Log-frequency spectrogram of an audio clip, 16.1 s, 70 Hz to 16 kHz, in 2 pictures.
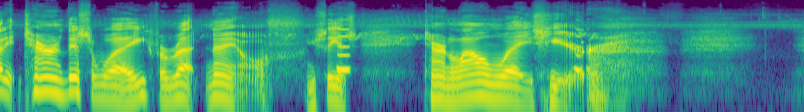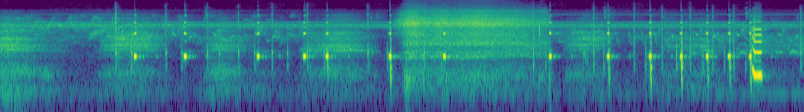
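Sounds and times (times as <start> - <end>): metal detector beeps: 3.4 - 3.6, 5.6 - 6.0, 9.3 - 12.6, 13.4 - 16.0
soft breathy hiss: 11.4 - 14.0.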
